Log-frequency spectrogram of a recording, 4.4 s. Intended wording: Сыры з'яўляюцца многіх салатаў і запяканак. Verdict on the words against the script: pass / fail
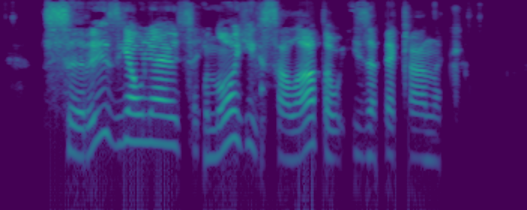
pass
